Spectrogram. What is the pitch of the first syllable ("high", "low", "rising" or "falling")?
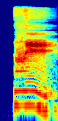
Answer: falling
